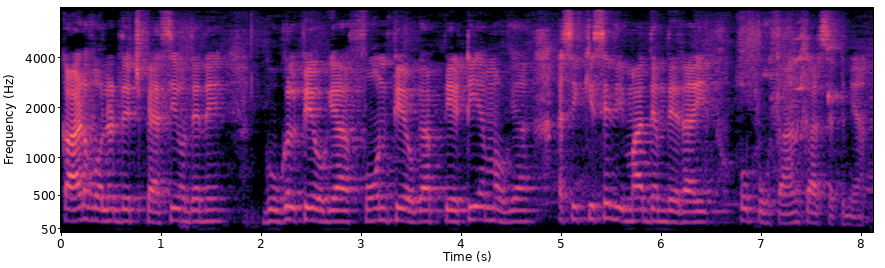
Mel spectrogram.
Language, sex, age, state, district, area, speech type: Punjabi, male, 30-45, Punjab, Fazilka, urban, spontaneous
